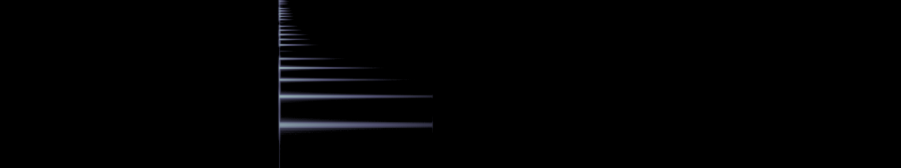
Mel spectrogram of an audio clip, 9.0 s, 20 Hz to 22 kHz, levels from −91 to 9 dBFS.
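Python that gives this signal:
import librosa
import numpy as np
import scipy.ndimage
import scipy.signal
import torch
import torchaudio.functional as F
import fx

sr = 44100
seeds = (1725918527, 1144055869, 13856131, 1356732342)

y = fx.pluck(sr, length_s=1.53, note=84, decay_s=2.43, pick=0.16, brightness='bright')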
